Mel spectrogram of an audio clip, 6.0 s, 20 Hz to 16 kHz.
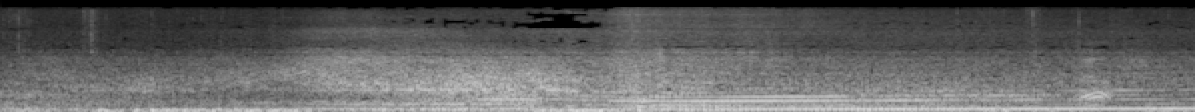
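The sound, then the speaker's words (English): Engine drone of a Ferrari 308 GTB, a 2+2 sports car with a V8, a sustained, fairly loud tone that holds steady with a faint shift in pitch toward the end. “Ferrari 308 GTB. That's it.”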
